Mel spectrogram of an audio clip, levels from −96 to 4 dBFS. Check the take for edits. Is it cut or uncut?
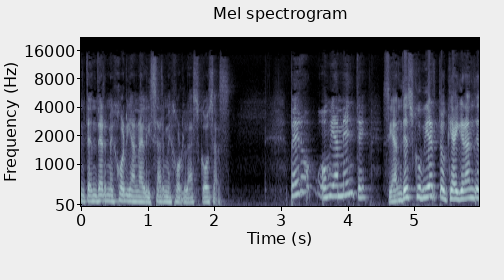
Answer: uncut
